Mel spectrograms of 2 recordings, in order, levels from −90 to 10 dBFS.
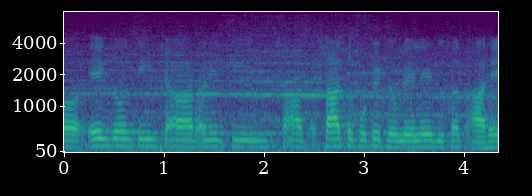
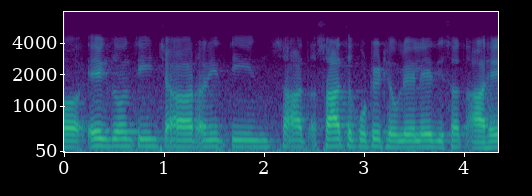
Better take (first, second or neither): second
